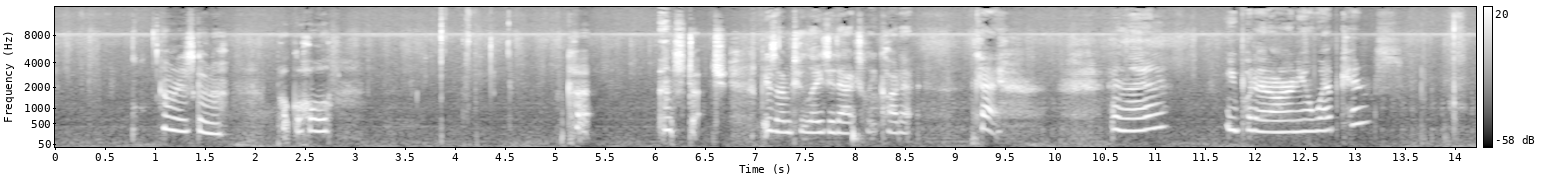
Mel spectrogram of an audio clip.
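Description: A young child talks in a high, playful voice close by.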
